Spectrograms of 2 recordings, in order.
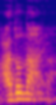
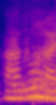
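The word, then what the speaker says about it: אדני: 유대인들은 지금도 요드 A 바오 A를 뭐라고 부르냐니 아도나이로 읽어요. 주님 아도나이. 따라합시다. 아도나이. 아도나이. 그렇게 읽어요.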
